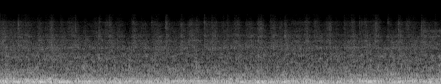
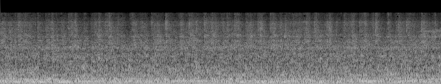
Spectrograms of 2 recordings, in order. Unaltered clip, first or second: second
